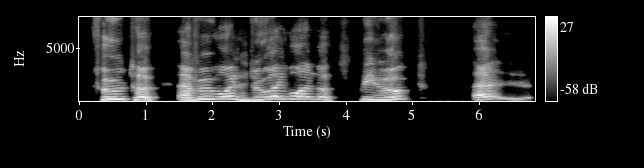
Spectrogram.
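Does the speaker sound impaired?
Yes: cerebral palsy; wheelchair user, cerebral palsy since childhood, physical therapy turned into weight training at 12; works out lower and upper body at local gym, lifts weights.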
